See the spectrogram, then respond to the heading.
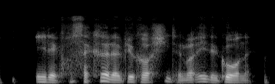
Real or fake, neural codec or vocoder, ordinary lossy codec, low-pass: fake; codec, 16 kHz in and 24 kHz out, 0.9 kbps, LongCat-Audio-Codec, four codebook decoder; Opus, 32 kbps; 9.9 kHz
